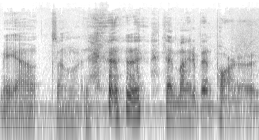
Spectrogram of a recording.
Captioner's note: laughs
